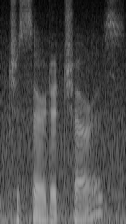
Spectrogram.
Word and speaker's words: chasseur: fairly new AMX CDC I think it's pronounced chera Charis but uh correct me if I'm wrong because I don't speak one word of French so my pronunciation could be completely off so I think from this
